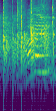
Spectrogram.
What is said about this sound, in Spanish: ¡Aplaude, por favor! ¡Aplaude, aplaude!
